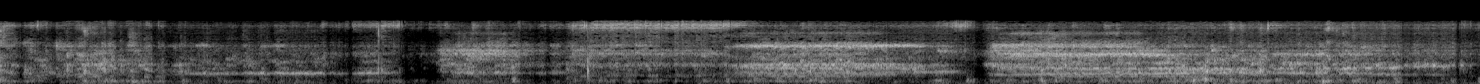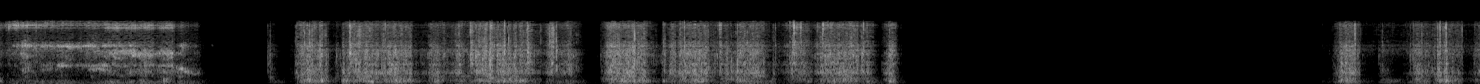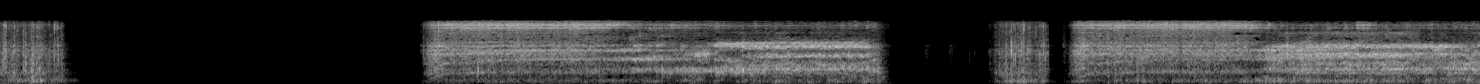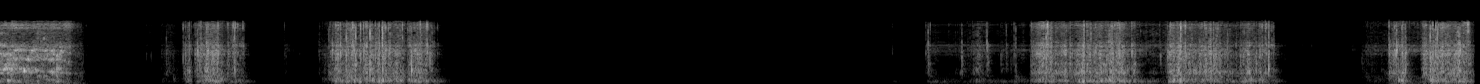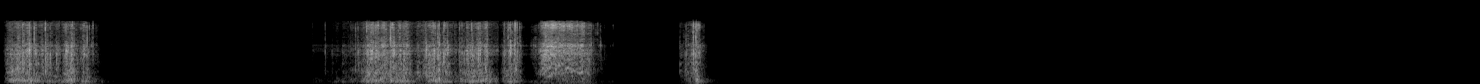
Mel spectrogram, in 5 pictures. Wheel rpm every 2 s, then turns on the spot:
70, 70, 70, 110, 110, 110, 120, 120, 40, 20, 20, 20, 0, 0, 30, 0, 10, 150, 160, 40, 120, 160, 90, 10, 10, 0, 0, 10, 10, 10, 0, 10, 20, 0, 0, 0, 0.
16-24 28-30 38-40 44-50 54-56 58-60 62-64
